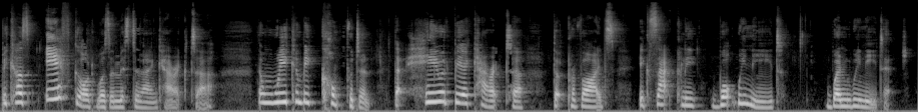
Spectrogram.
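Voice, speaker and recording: A woman giving a children's church talk in an expressive storytelling way, speaking simply and directly to her listeners. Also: mid-range voice, unhurried.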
